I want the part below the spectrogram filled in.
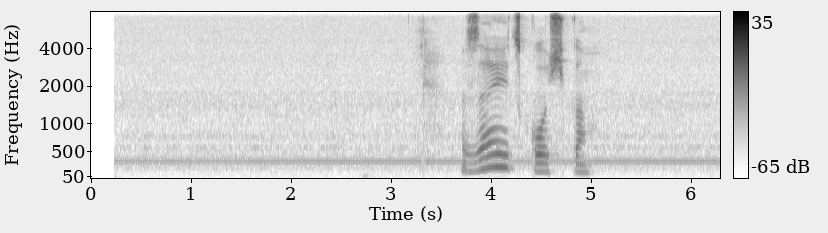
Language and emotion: Russian, neutral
